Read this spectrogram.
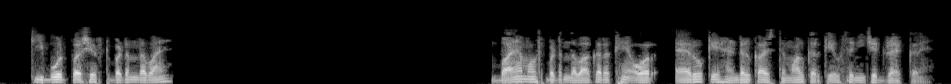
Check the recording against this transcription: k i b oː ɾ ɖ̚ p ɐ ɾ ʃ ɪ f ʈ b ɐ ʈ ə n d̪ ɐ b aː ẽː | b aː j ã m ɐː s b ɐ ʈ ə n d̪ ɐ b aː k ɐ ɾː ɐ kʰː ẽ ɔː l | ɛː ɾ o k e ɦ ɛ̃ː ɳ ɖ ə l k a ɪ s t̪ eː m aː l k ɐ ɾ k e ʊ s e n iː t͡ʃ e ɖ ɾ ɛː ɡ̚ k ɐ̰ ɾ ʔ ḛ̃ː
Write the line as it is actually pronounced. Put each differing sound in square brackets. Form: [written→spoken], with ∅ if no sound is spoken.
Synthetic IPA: k [i→iː] b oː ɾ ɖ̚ p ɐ ɾ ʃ ɪ f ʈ b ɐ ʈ ə n d̪ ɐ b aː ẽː | b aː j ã m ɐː s b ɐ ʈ ə n d̪ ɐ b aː k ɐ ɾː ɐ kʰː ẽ ɔː [l→ɾ] | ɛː ɾ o k e ɦ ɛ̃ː ɳ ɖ ə l k a ɪ s t̪ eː m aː l k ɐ ɾ k e ʊ s e n iː t͡ʃ e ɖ ɾ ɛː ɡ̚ k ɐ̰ ɾ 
